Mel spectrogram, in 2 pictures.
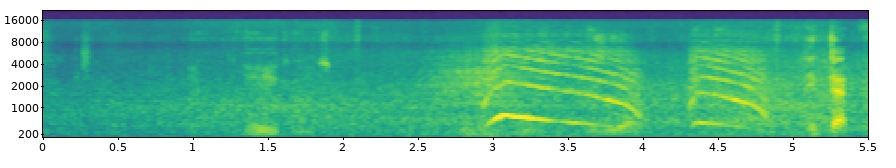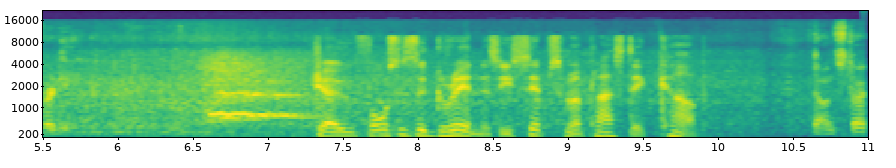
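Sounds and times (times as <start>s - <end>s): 
low steady road rumble: 0.0s - 10.9s
speech: 1.4s - 10.0s, 10.6s - 10.9s
police car siren whoop: 2.8s - 5.0s.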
